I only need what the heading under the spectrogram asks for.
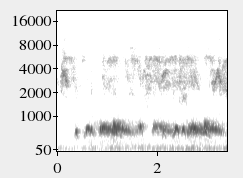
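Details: Aviary birds produce a nearly continuous low cooing drone, slightly rising and falling, overlaid by soft high-pitched twittering from other birds.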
